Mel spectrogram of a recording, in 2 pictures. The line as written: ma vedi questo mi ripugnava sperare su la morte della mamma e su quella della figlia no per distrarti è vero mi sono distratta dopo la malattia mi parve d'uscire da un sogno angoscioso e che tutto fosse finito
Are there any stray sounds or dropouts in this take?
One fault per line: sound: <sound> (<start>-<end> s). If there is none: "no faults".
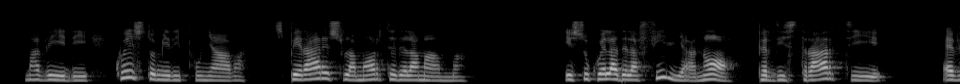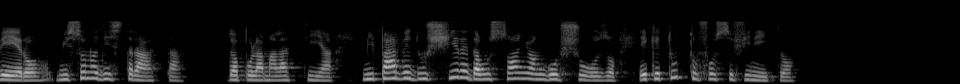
no faults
